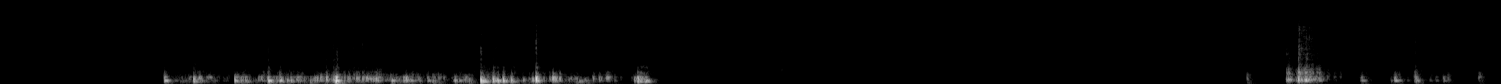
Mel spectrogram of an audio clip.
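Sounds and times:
plastic case rubbing and knocking: 1.7s - 6.6s, 12.9s - 14.9s.

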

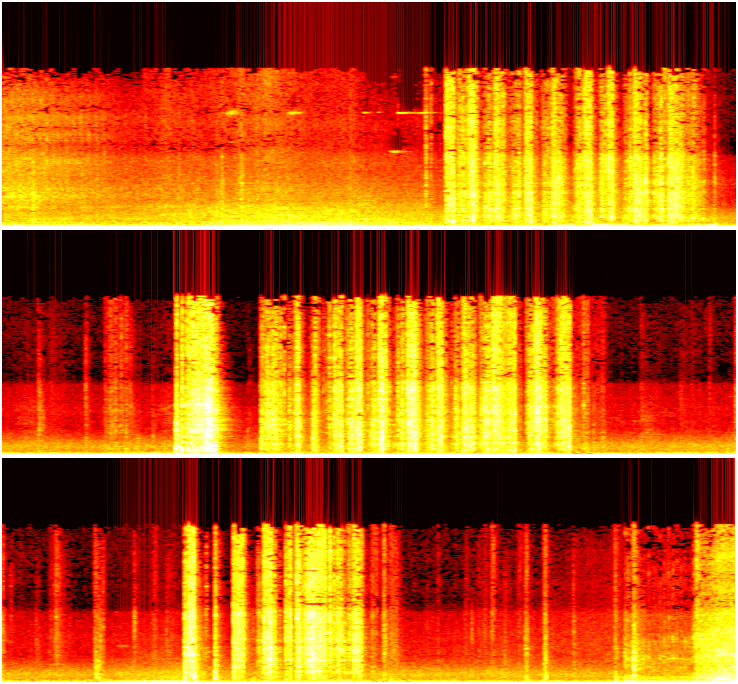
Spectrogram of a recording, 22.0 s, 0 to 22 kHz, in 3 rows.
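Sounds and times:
scraping strokes: 4.2s - 7.2s, 8.4s - 13.5s, 16.3s - 18.7s.

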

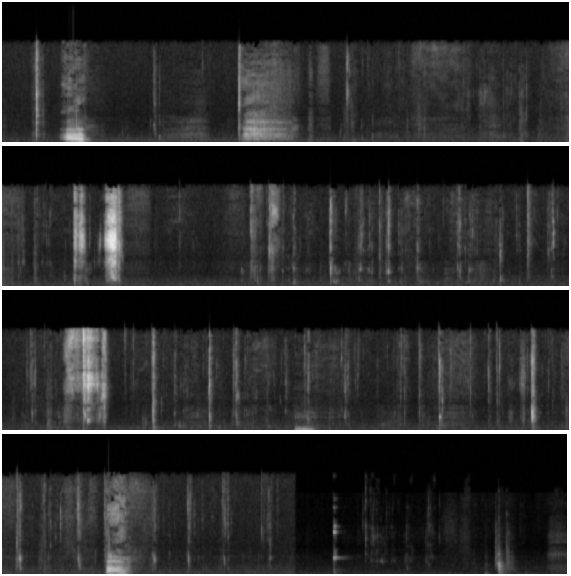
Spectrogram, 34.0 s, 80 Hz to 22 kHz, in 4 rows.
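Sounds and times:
man chewing with wet clicks: 1.7s - 2.5s, 5.0s - 29.9s, 30.9s - 32.2s.

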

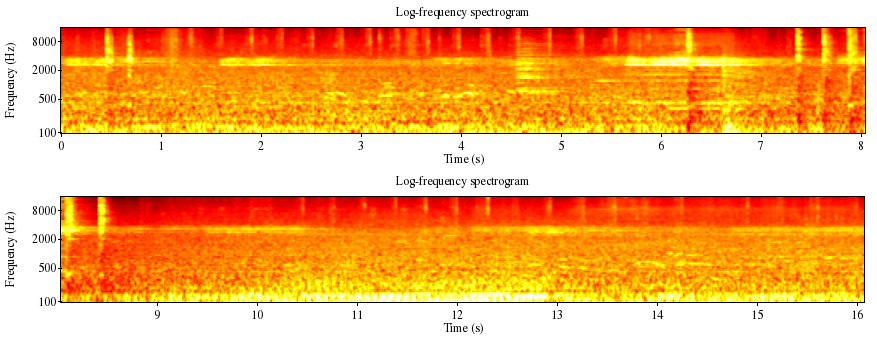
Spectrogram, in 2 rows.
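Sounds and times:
street traffic rumble: 0.0s - 16.0s
knife clicking on metal tin: 0.4s - 0.9s, 7.3s - 8.6s.

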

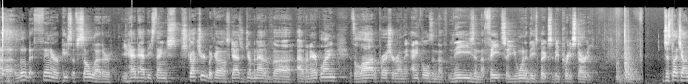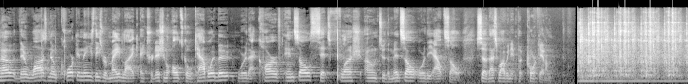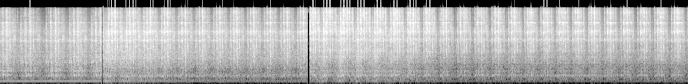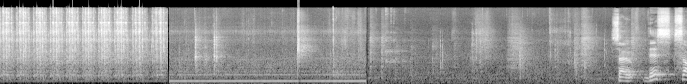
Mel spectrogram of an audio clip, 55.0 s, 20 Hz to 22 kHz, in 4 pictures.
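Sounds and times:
stitching machine stitch strokes: 25.3s - 44.7s
motor humming: 25.3s - 48.6s.

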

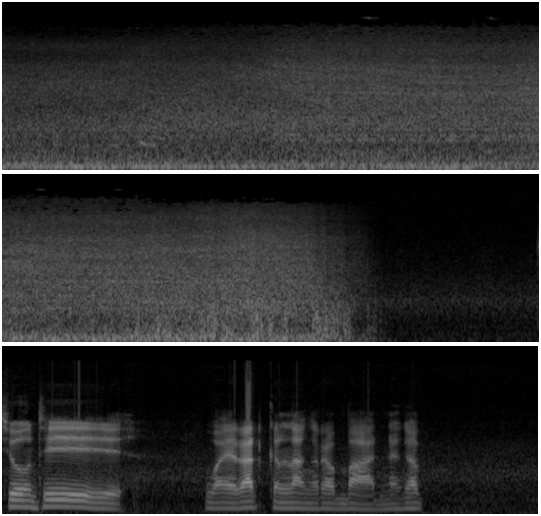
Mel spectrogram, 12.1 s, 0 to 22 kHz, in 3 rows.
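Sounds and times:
car driving in traffic: 0.0s - 7.9s.

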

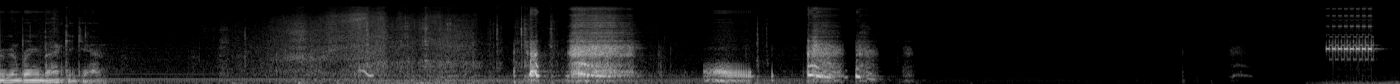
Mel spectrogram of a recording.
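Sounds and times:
person sobbing with wails: 5.3s - 9.2s.

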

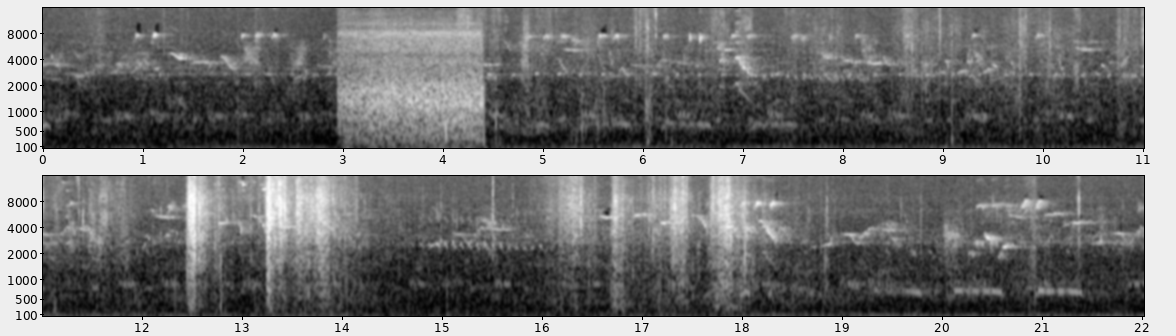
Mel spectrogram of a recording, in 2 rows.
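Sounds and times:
birds chirping faintly: 0.0s - 22.0s
footsteps on dry leaves: 9.7s - 14.3s, 16.0s - 18.5s.

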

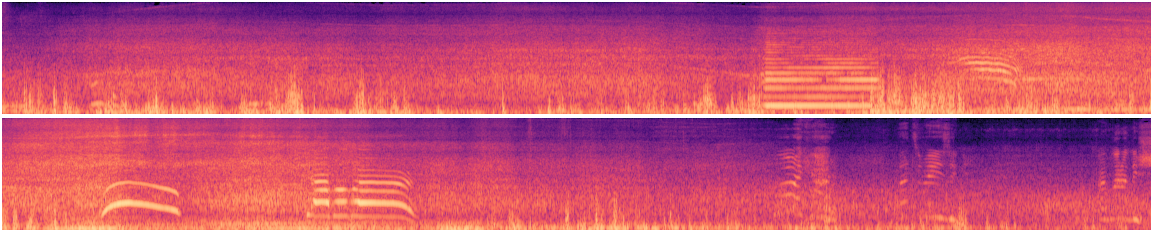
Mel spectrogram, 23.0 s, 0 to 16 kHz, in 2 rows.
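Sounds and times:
truck horn: 7.5s - 9.0s.

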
